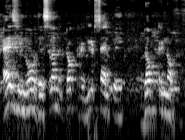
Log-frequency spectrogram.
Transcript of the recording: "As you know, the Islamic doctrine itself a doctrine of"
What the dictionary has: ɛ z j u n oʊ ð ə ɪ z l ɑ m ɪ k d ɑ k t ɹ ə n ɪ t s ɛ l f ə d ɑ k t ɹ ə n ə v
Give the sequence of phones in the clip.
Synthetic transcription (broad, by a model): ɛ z j u n oʊ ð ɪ s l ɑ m d ɑ k t ɹ ə n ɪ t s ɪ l p ə d ɑ k t ɹ ə n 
